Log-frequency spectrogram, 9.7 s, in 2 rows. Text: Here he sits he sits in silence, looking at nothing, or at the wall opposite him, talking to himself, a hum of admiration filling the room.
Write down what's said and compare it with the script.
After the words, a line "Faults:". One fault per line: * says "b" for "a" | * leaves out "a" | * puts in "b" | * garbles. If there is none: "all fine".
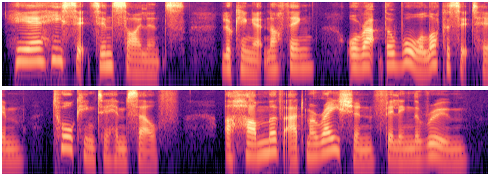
Here he sits in silence, looking at nothing, or at the wall opposite him, talking to himself, a hum of admiration filling the room.
Faults:
* leaves out "he sits"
